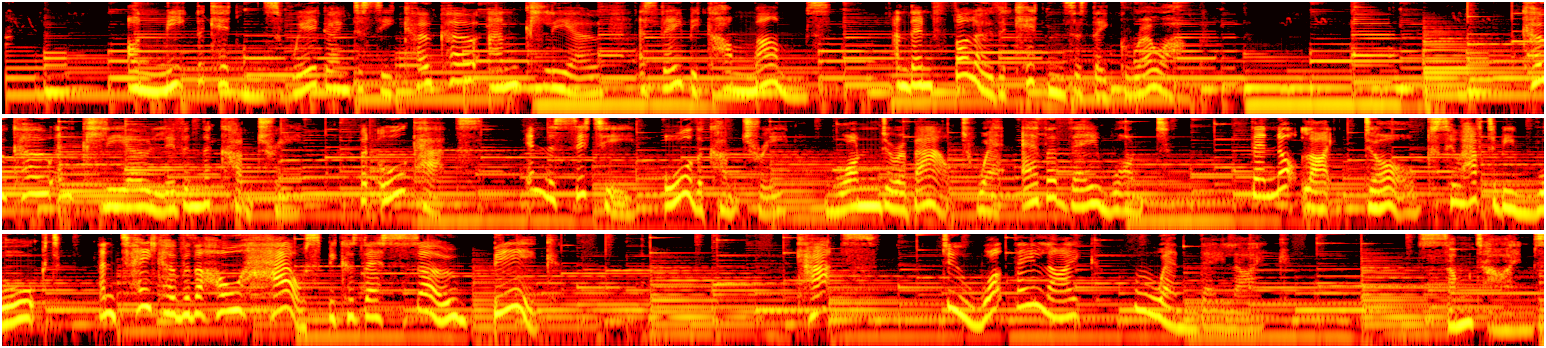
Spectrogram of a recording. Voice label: Narrative Reel

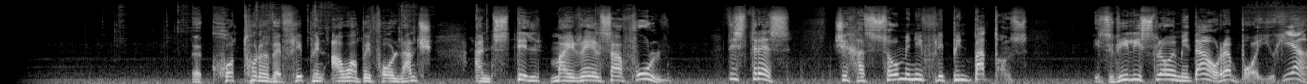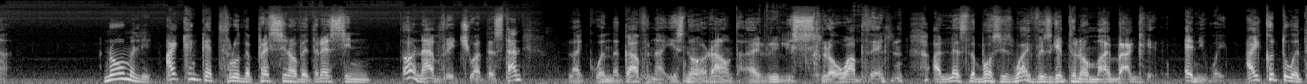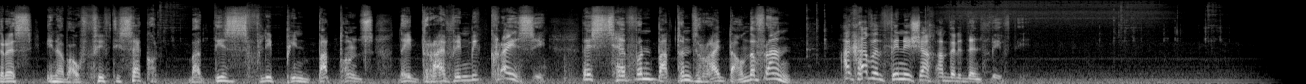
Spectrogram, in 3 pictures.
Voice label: Greek Character

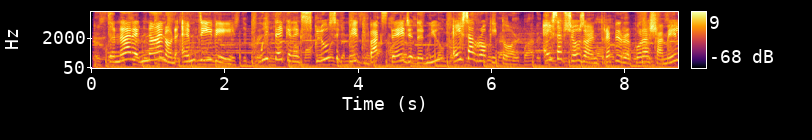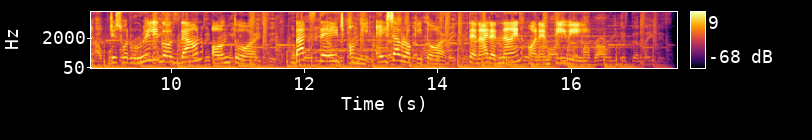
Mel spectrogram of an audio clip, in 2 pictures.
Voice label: spanish; MTV

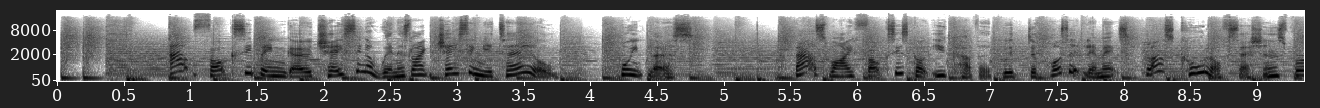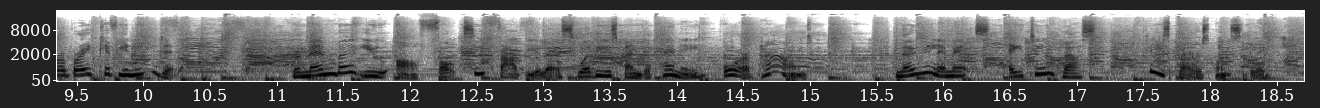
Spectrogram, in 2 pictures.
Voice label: Fun upbeat cheeky; Foxy Bingo

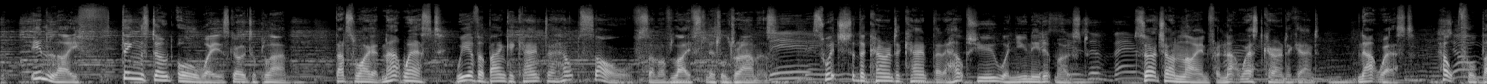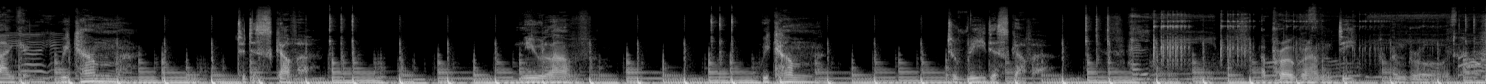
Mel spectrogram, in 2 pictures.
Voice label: Commercials

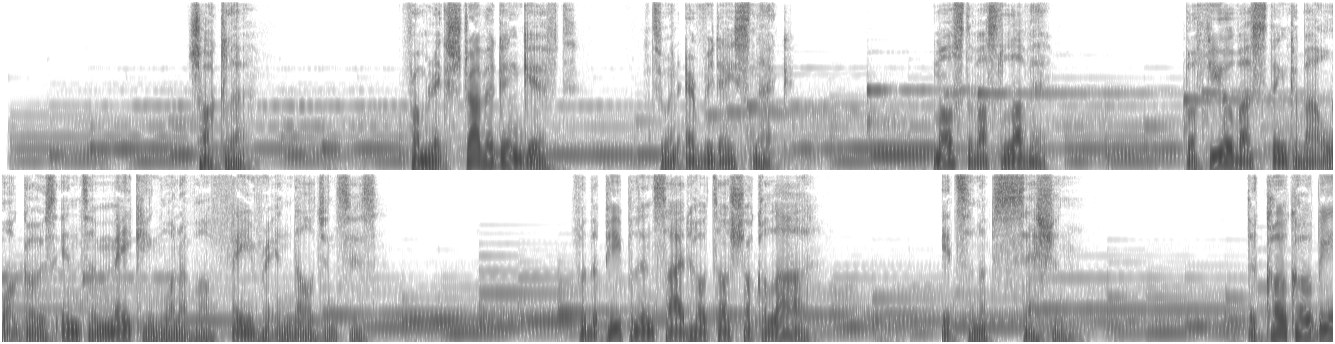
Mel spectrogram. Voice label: Docu; Hotel Chocolate

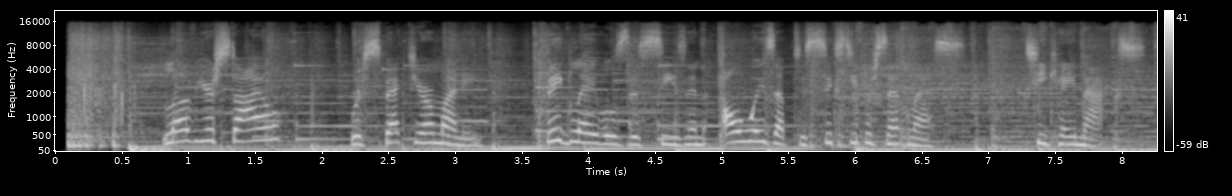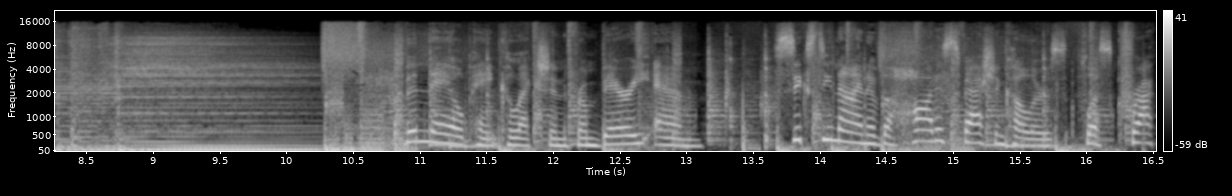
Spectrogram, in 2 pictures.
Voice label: Commercial Showreel

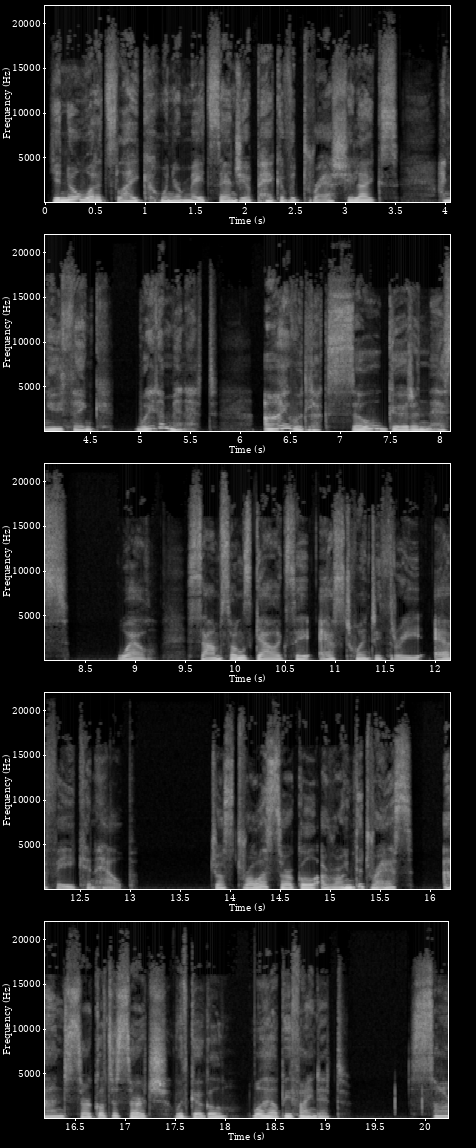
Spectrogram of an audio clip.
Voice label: Ad; Samsung

